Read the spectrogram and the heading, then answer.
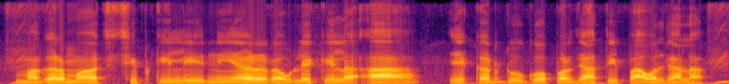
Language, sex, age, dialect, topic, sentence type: Bhojpuri, male, 31-35, Northern, agriculture, statement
